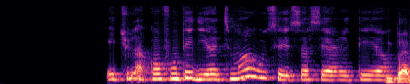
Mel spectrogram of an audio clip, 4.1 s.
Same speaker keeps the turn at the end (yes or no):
no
